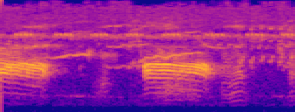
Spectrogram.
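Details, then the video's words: Rook, a crow-family bird: two loud, hoarse, grating caws about a second apart, each lasting under half a second, with faint rasping in between. "¡Escucha el graznido del GRAJO!"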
